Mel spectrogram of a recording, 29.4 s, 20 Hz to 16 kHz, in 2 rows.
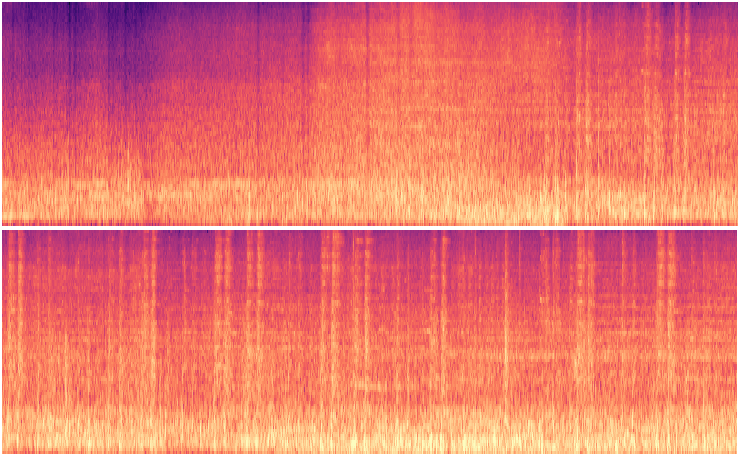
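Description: Container freight train passing close by, hauled by an EF210 electric locomotive. The sound swells over the first several seconds as the train arrives, then the wheels of the container wagons clatter over the rail joints in a steady clickety-clack.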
